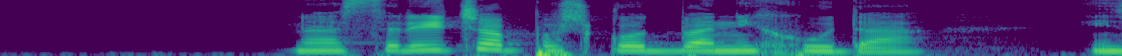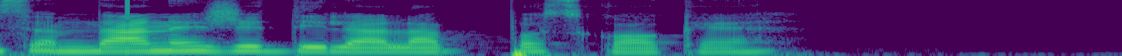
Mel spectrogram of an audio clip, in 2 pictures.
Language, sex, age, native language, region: Slovenian, female, 18-29, Slovenian, Central Slovenia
